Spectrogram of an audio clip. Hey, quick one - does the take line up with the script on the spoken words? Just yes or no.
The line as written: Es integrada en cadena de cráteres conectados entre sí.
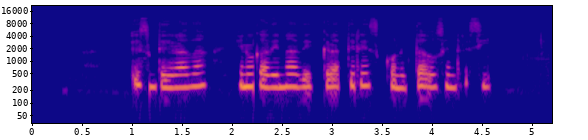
yes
